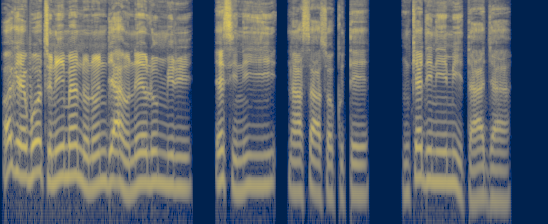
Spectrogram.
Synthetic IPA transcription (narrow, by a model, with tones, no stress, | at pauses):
ɔ˦ɡe˨e˨ɡ͡bo˦tu˨ni˦me˦n̩˦dʊ˨nʊ˨n̩˦dɪ˦a˦ɦʊ˨ne˦lu˦m̩˦mi˦ɾi˦ | e˦si˨ni˦ɦi˦na˨a˨sa˦a˨sɔ˦ku˨te˦ | ŋ̩˨ke˦dɪ˨ni˦mi˦˨ta˨a˦d͡ʒaː˦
